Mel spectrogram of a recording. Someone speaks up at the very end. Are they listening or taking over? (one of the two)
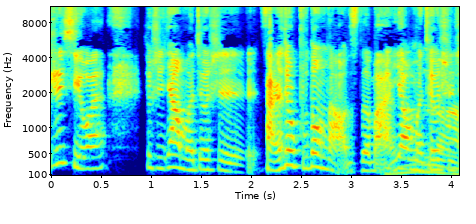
listening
